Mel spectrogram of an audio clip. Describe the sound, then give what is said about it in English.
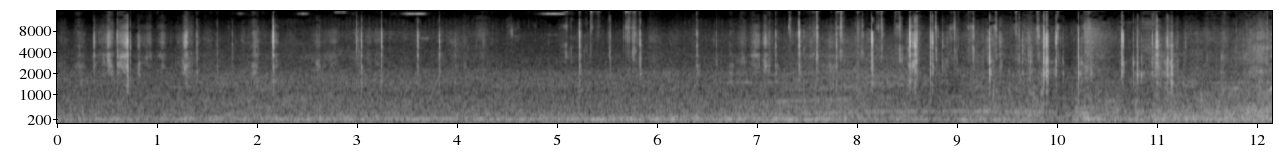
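A city bus pulls up to a stop. A low, steady engine rumble runs throughout, with many sharp metallic clicks and rattles scattered over it. “Here comes the bus, and I will say, here's $1.75 so I can ride on it. Here we go.”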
